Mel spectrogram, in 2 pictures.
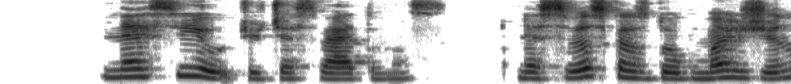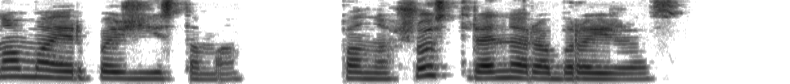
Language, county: Lithuanian, Klaipėda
